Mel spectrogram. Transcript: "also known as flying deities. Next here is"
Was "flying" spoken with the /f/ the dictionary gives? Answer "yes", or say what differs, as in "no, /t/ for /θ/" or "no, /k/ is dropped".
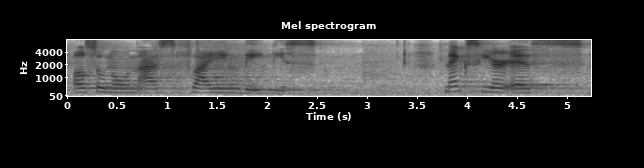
yes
